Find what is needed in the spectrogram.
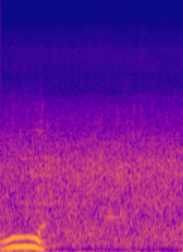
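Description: Shallow rocky stream flowing: a steady rush of water, heard clearly once a man's voice stops about half a second in.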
